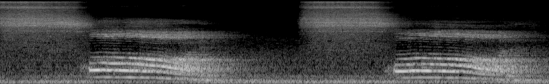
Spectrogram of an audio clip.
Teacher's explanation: اس کو ادا کرنا ہے سیٹی کی آواز کے ساتھ زور سے، جیسے ہم نے زا اور سین کو پڑھا ہے.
